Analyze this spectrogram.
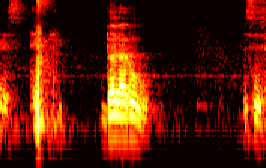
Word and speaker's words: tic douloureux: The very painful condition is called trigeminal neuralgia, and its Latin name is tic douloureux. This is how it is pronounced.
